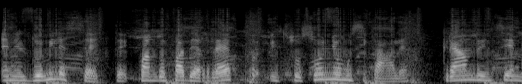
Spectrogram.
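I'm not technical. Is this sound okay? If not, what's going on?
No. All the way through there is a low, steady buzz, about 92 times a second, and everything plays slightly slow, at about 0.92 of normal speed, without sounding lower in pitch. This is a block size mismatch (padded). One step hands over chunks of audio shorter than the next expects, so every chunk gets a tiny silent gap.

From 1.39 s to 2.92 s a harsh, raspy buzz at 217 Hz sits on top, steady and unrelated to the sound itself. That is GSM phone buzz. A nearby 2G phone on a call sends radio pulses that the audio equipment picks up as noise.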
